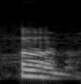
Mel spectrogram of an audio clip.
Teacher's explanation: esse A do começo, ele está bastante fechado e nasalizado por causa do N.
